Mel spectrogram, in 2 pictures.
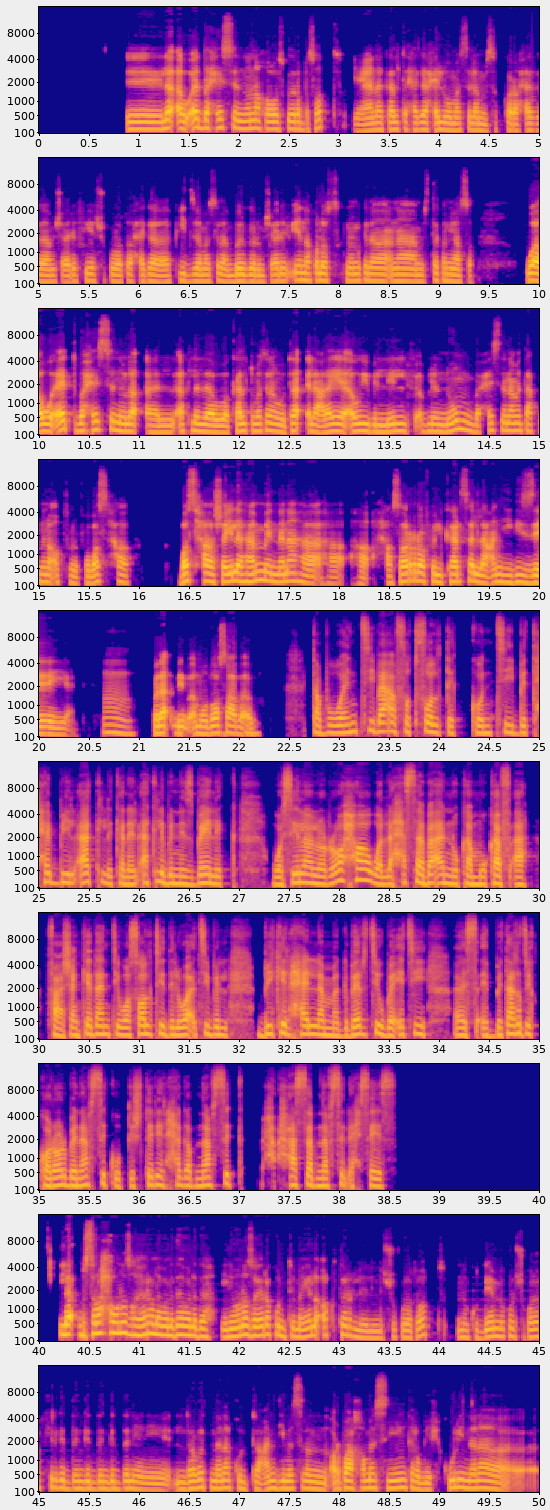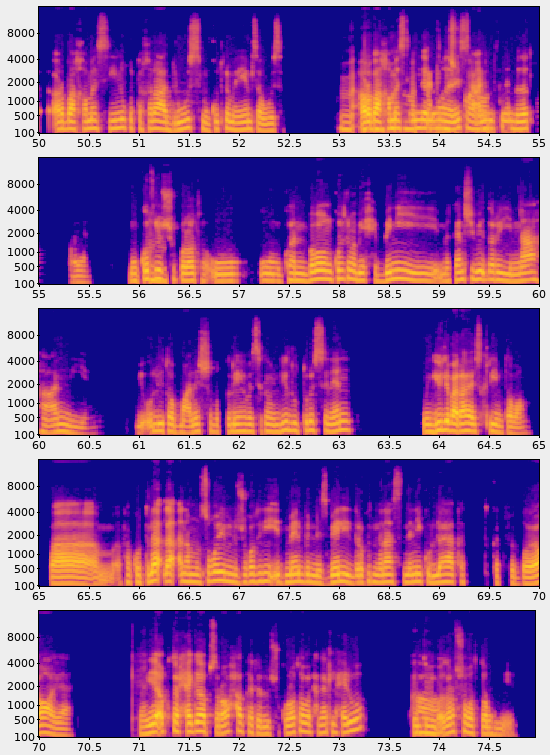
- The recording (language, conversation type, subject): Arabic, advice, ليه باكل كتير لما ببقى متوتر أو زعلان؟
- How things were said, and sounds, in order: tapping; other background noise; in English: "ice cream"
